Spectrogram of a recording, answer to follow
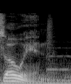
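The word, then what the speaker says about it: Samhain: Formerly known as the ancient Celtic festival of Sawin, pronounced so in.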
